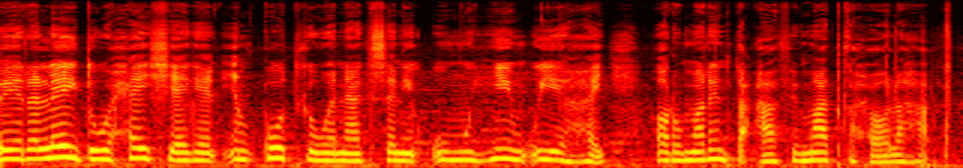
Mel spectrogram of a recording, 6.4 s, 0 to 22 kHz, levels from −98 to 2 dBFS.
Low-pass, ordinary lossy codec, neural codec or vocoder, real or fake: none; none; none; real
